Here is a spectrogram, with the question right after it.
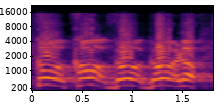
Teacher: गले से आपके ऊपर तालवे पे जीभ टच हो रही है।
